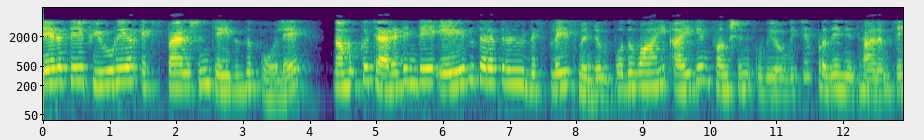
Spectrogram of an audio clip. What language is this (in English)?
Malayalam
